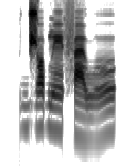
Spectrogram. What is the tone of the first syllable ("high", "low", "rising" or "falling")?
high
